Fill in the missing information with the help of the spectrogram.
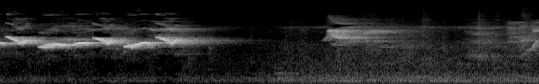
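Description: A Chinese hwamei sings loud, rich whistled phrases around four notes a second, pausing, then resuming with a bright rising burst.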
